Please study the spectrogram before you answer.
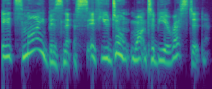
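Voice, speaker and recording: A woman voicing a stern winged female police officer who barks her words slowly and emphatically. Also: a little high, very animated, a little mellow, breathy edge, no echo, clean studio sound, pitched above the performer's own voice. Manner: barking, slow and emphatic.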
